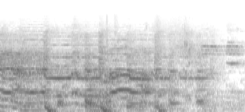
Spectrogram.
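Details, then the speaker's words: Power amplifier after humming repair: music plays clean with no mains hum or buzz even as it fades quiet; the hum problem is gone and the output sounds healthy. "कोई हैम नहीं आ रहा है। आवाज एकदम सही है।"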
